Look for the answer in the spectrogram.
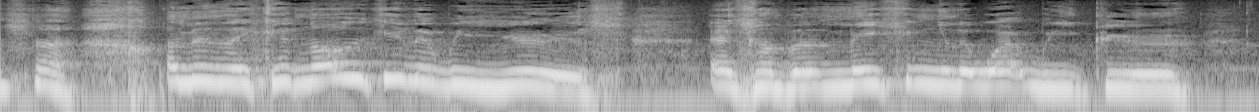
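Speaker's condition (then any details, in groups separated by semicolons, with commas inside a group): Speech impairment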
